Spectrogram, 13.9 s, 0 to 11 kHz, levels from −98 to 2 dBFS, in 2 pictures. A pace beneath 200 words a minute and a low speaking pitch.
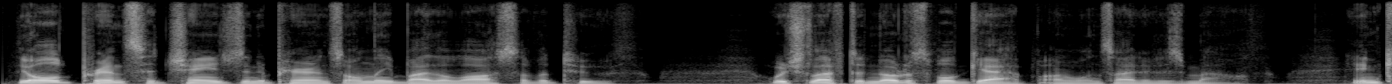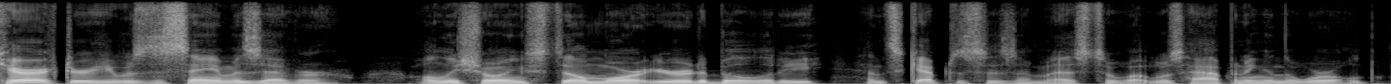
No: fast, 205 wpm; low, 120 Hz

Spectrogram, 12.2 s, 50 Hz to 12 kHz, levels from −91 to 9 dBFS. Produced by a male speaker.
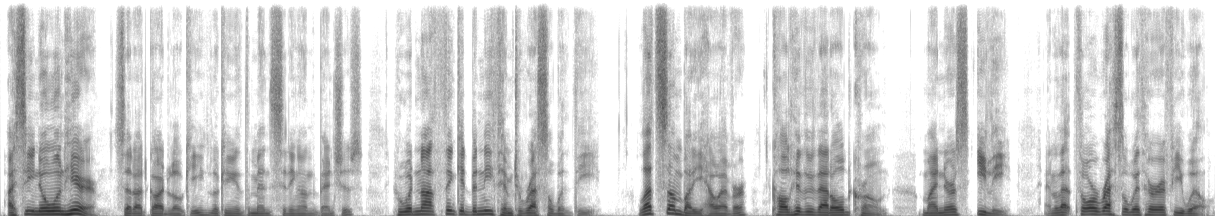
Yes: male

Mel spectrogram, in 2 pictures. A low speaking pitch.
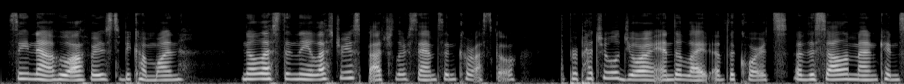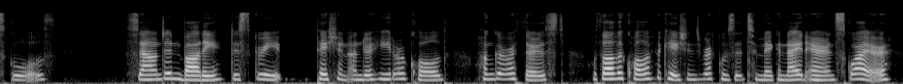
No: high, 225 Hz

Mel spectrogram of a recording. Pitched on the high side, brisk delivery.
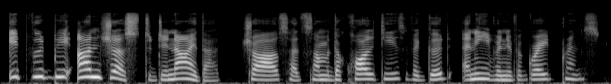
Yes: high, 240 Hz; fast, 215 wpm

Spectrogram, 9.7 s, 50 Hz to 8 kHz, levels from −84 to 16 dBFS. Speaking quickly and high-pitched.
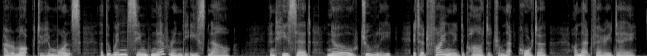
No: average, 185 wpm; high, 200 Hz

